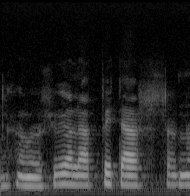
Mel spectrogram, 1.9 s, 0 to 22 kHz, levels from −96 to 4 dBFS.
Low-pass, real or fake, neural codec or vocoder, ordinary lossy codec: none; real; none; none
